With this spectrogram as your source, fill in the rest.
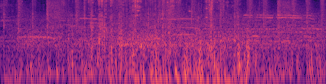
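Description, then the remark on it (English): A pack of racehorses thunders off at a gallop at the start of a race, hooves drumming in a dense, rapid, continuous pounding that stays loud throughout, with no voices. “And they're off.”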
